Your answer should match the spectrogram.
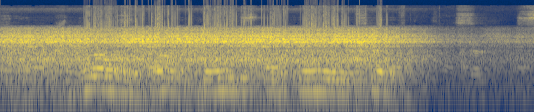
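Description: Indistinct speech from an operating-room recording made during awake brain surgery, over a loud steady hiss. Both drop away about three seconds in.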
